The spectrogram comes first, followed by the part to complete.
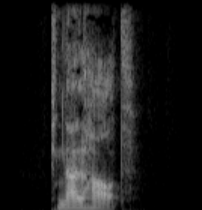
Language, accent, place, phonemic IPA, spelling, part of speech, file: German, Germany, Berlin, /ˈknalˈhaʁt/, knallhart, adjective, De-knallhart.ogg
- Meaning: tough (all senses)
